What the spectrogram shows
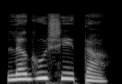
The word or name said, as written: ಲಕ್ಷಿತ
